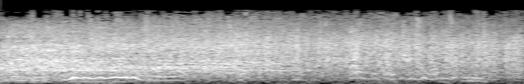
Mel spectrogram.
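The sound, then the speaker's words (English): A studio audience breaks into loud, sustained applause, a dense wash of clapping that carries steadily for several seconds, with a voice briefly audible beneath the noise. “I think that was a real sympathy applause”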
